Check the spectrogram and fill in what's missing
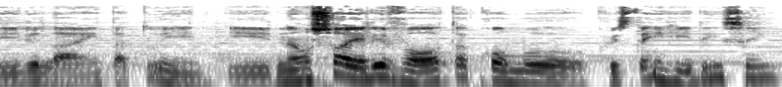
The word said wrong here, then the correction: Hayden Christensen: Hayden Christensen.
